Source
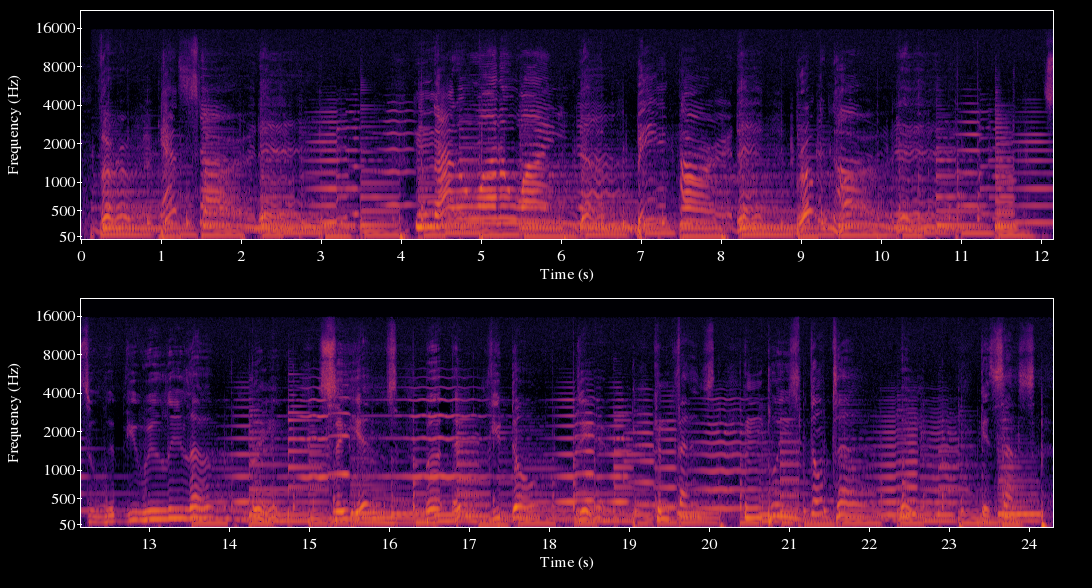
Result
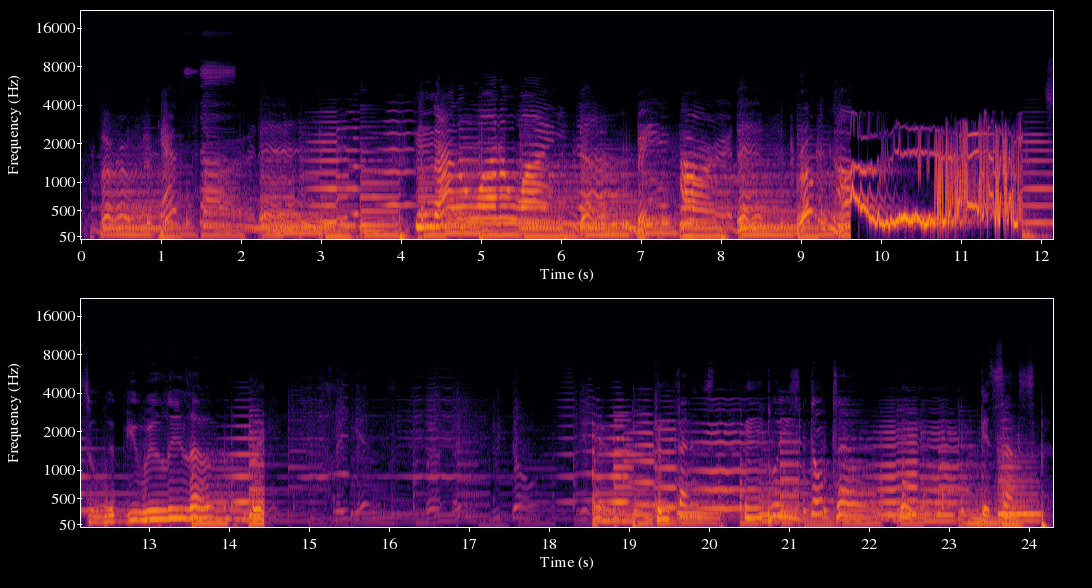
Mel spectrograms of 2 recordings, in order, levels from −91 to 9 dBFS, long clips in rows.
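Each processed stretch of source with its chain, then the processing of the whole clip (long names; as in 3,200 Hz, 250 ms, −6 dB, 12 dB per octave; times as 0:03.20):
0:01.28–0:01.92: notch filter 2,200 Hz, Q 15 + bad sample-rate conversion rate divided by 6×, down filtered, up zero stuff
0:06.44–0:07.66: high-frequency loss of the air 210 metres + double-tracking delay 39 ms −2.5 dB
0:09.61–0:11.76: three sine waves on the formant tracks + repeating echo 107 ms, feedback 58%, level −15.5 dB + envelope flattener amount 50%
0:14.43–0:18.54: running median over 25 samples + first-order pre-emphasis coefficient 0.97
0:19.50–0:23.23: parametric band 9,000 Hz −11.5 dB 0.42 octaves + notch comb filter 1,300 Hz
whole clip: automatic gain control gain up to 8.5 dB; low-pass filter 1,500 Hz 12 dB per octave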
